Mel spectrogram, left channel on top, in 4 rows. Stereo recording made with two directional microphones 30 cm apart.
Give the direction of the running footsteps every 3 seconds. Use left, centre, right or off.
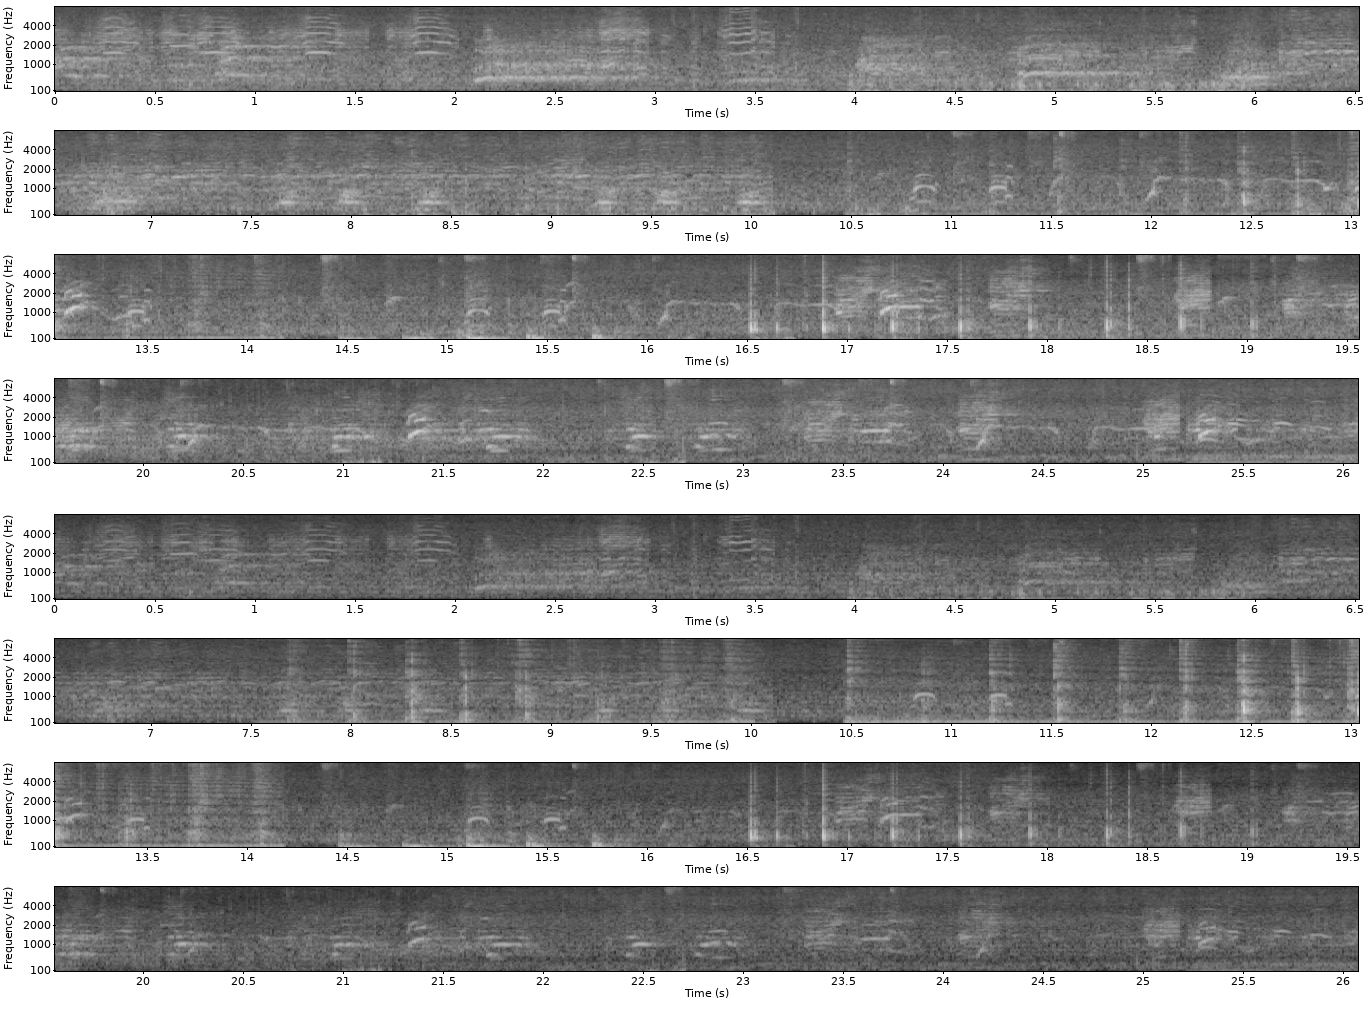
off, off, right, right, right, left, left, off, off.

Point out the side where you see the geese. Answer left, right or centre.
left.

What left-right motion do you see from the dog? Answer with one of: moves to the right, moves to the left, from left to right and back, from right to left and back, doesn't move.
doesn't move.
